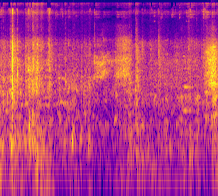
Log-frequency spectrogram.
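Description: Soft, low coos of Giribaz pigeons in a quiet outdoor setting, a few murmuring calls spread across the clip with faint background noise.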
